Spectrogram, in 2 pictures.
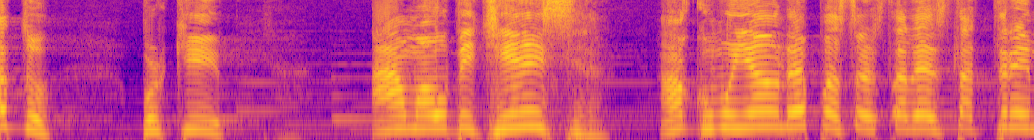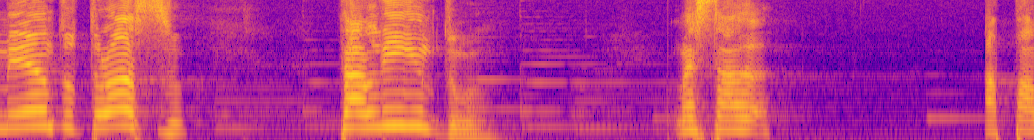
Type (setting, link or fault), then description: setting, large echoing room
